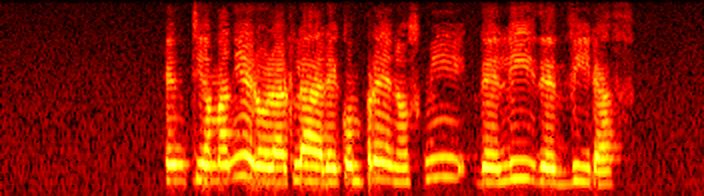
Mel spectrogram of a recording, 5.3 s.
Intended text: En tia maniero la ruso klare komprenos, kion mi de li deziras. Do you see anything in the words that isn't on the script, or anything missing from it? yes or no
yes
